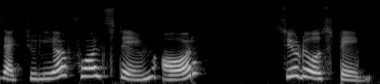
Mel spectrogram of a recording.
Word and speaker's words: pseudostem: a false stem or pseudostem. Here P is silent in this word, so you are going to read this word as pseudostem.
